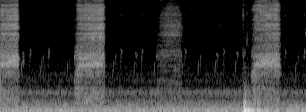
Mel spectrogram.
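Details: Short, strong rasping hisses from wild barn owl nestlings being fed rabbit by their mother in a nest box, four bursts with one fainter, plus a sharp thud near the end.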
